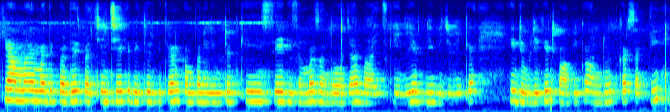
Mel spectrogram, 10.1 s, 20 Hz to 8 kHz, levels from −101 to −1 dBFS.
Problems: background sounds at intervals, echo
